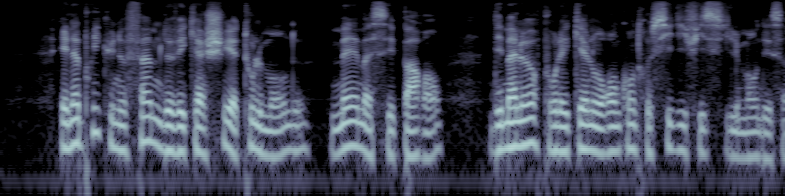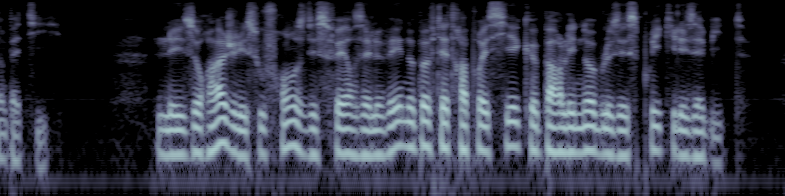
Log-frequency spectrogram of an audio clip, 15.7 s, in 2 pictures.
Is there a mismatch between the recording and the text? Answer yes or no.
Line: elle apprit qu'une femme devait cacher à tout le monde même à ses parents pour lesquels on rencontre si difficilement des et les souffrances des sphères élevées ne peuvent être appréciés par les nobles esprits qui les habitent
yes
